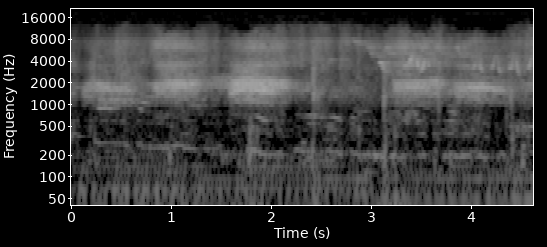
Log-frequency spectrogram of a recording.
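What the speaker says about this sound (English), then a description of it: "There's obviously a rookery on the other side of the river" Rooks caw from a rookery across a river, a steady chorus of harsh calls rising and falling at a distance, with people talking nearby over the top.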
